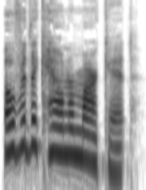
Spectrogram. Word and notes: over-the-counter market: American English

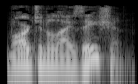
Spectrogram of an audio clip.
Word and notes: marginalisation: British English

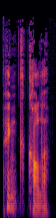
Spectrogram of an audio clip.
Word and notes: pink-collar: British English

